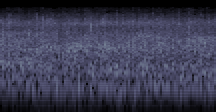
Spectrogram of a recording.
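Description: Spectators applauding: steady, dense clapping.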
